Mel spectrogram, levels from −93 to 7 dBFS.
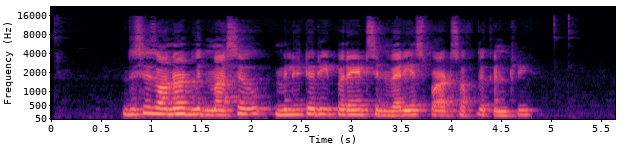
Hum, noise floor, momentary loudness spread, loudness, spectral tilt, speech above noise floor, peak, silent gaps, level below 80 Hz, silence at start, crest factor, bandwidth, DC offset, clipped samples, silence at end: none; -63 dBFS; 11 LU; -18 LUFS; -6 dB/octave; 45 dB; -2 dBFS; none; -58 dBFS; 0.7 s; 18 dB; 16 kHz; under 0.1%; under 0.1%; 0.8 s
